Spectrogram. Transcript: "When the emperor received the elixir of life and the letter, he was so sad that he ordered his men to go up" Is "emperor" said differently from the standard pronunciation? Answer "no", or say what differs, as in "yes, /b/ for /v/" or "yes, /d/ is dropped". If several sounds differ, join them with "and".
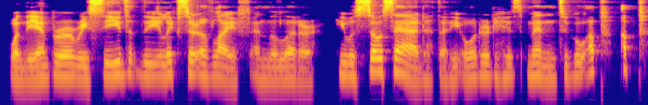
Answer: no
